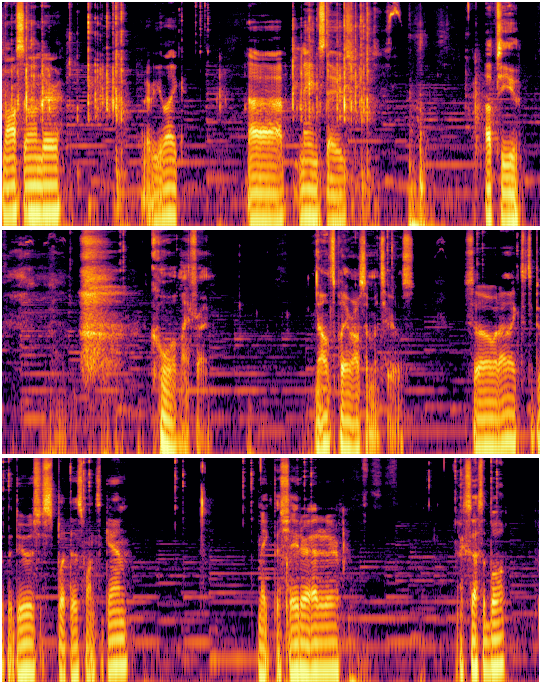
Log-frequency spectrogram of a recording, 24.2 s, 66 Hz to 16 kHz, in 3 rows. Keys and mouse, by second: 3.0-10.9 drag, 10.9 middle click, 15.2-17.4 drag, 18.8-20.8 drag, 23.4 click.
